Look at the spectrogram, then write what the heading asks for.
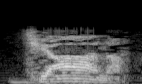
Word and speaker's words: Dhyana: Mas se eu puser DHI ou DHY, eu vou dizer Di, Dhyana.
